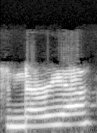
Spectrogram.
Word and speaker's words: Nuria: But it's not, it's Nuria. There's no like ia.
